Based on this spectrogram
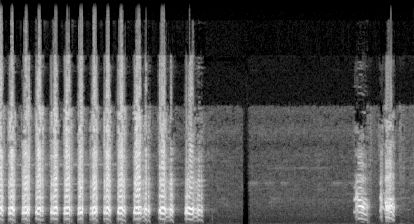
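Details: Wild junglefowl hen seeking a mate: a quick series of rasping clucks for three seconds, a long silence, then two more hoarse, drawn notes.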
